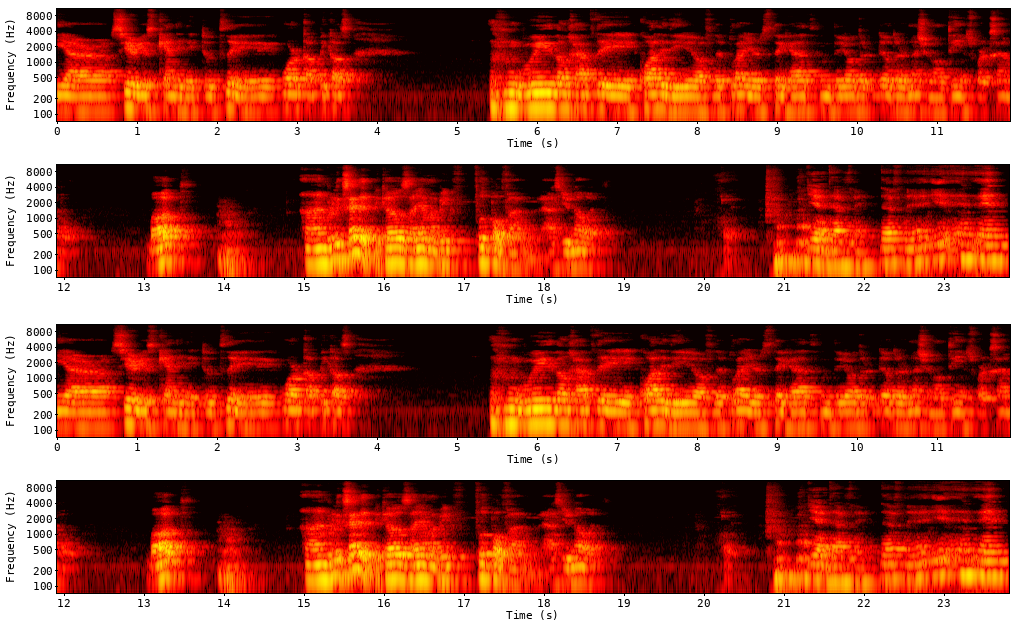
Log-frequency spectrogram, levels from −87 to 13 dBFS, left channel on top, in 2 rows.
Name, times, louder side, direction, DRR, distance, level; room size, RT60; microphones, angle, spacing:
voice 1, 0.0-3.8 5.4-12.1 13.0-13.5 13.9-14.2 15.0-18.6 20.2-20.3 20.8-21.4, equal, 20° left, -5 dB, 0.4 m, -26 dB
voice 2, 21.2-23.7, left 1 dB, 60° left, -3 dB, 0.8 m, -28 dB
2.3 x 2.2 x 2.4 m, 0.71 s
head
